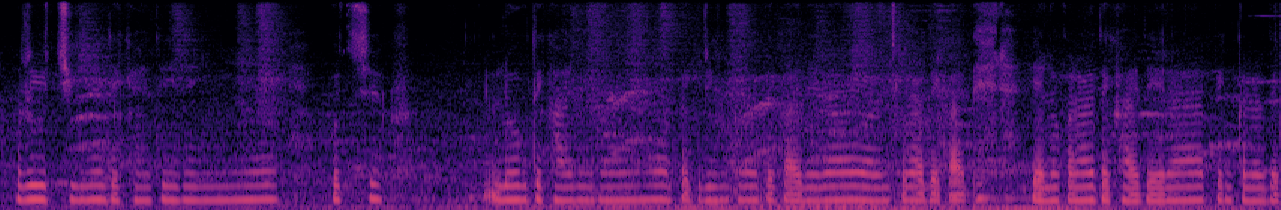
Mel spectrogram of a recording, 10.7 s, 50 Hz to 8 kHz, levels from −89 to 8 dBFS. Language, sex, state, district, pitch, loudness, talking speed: Hindi, female, Bihar, Muzaffarpur, 185 Hz, -38 LUFS, 180 wpm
